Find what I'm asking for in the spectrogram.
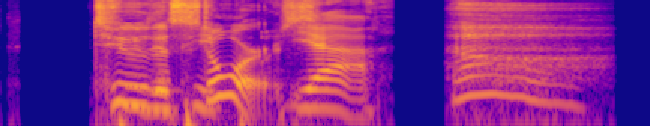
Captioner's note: gasps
